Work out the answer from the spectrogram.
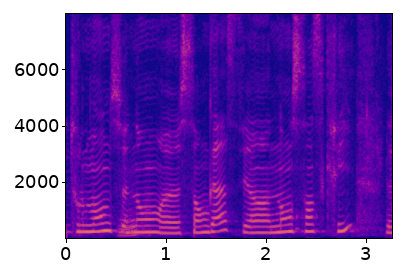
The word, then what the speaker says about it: Sangha: êtes la fondatrice de Sanga hôel ça s'écrit S a NG ça se prononce Sanga ça veut dire quoi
